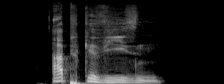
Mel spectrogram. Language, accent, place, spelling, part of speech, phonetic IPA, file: German, Germany, Berlin, abgewiesen, verb, [ˈapɡəˌviːzn̩], De-abgewiesen.ogg
- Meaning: past participle of abweisen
